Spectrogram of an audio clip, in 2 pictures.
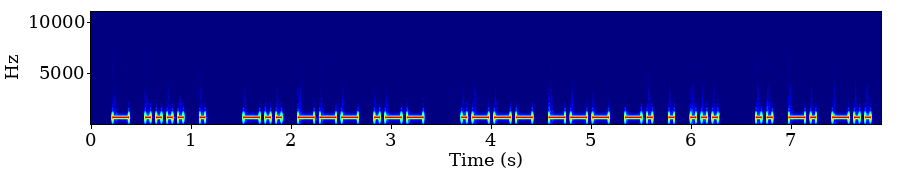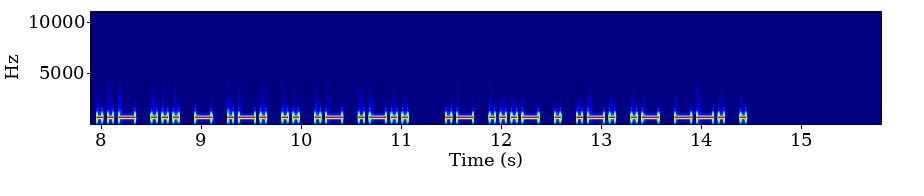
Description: Morse code, heard as a keyed tone, about 22 wpm, 700 Hz. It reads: THE DOW JONES INDUSTRIAL AVERAGE
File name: practice / 22wpm / Build A Phrase - 5-Word Phrases - 22wpm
